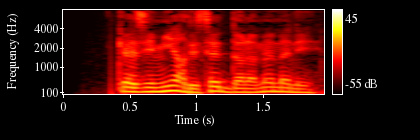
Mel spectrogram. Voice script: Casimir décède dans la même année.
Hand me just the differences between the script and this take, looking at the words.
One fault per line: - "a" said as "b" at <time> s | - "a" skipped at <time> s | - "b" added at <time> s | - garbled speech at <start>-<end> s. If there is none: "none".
none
